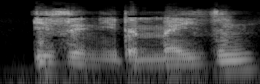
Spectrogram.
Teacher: Isn't it 这三个 i 的音舌根都太高了，都发成了 easy 这样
